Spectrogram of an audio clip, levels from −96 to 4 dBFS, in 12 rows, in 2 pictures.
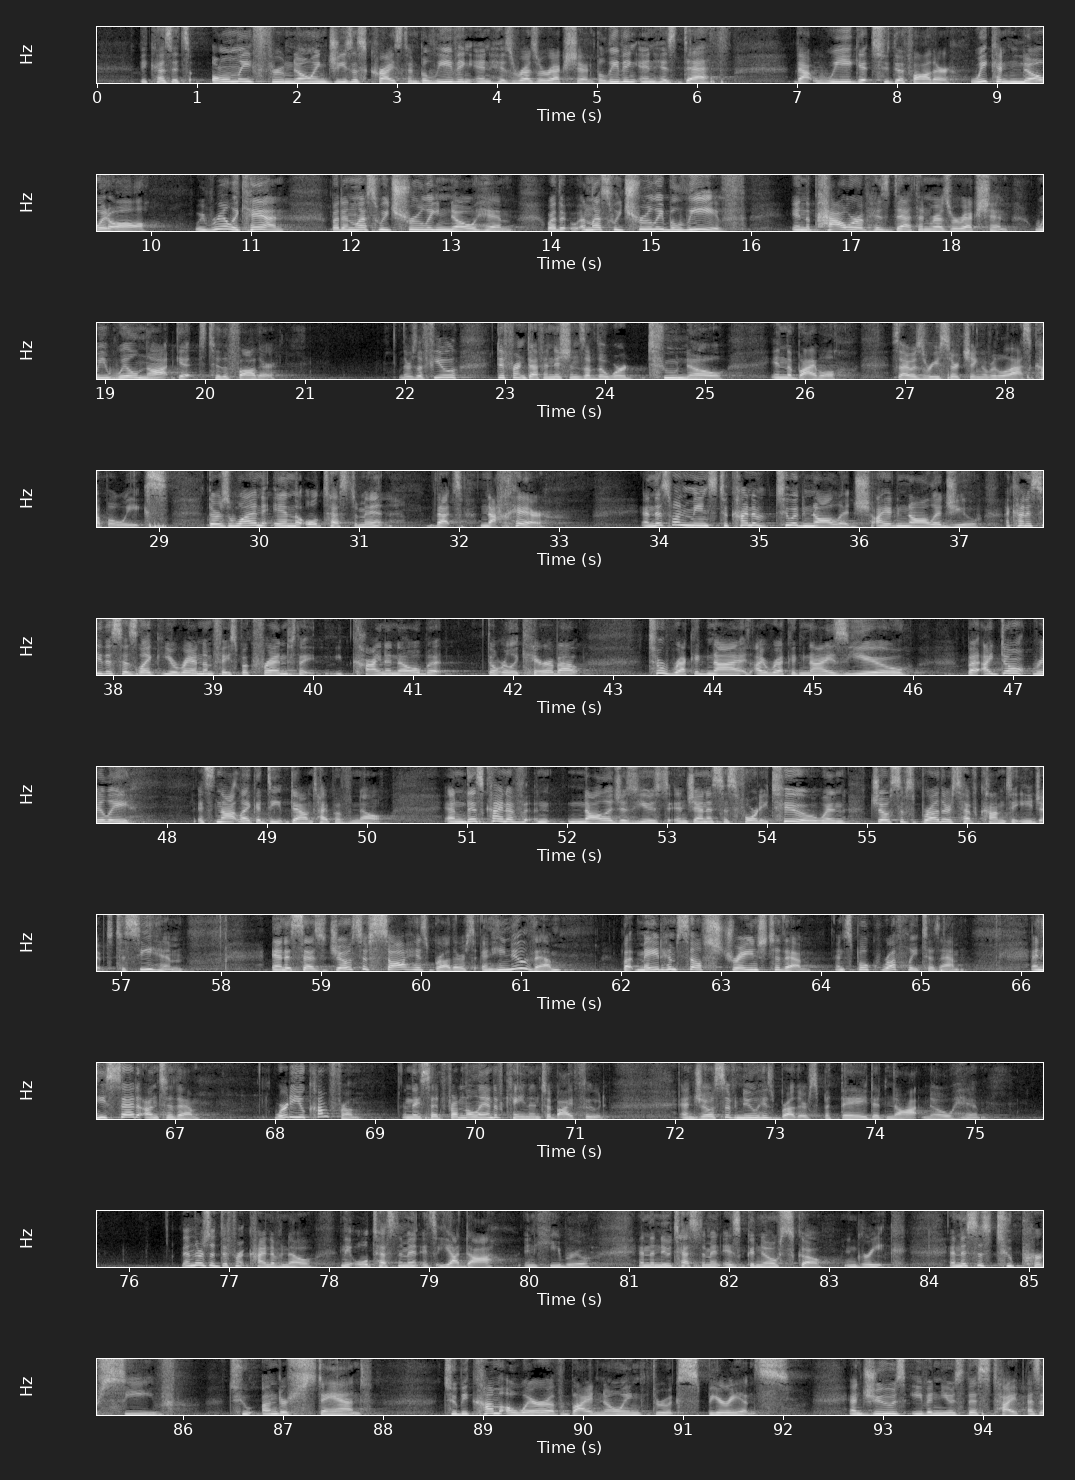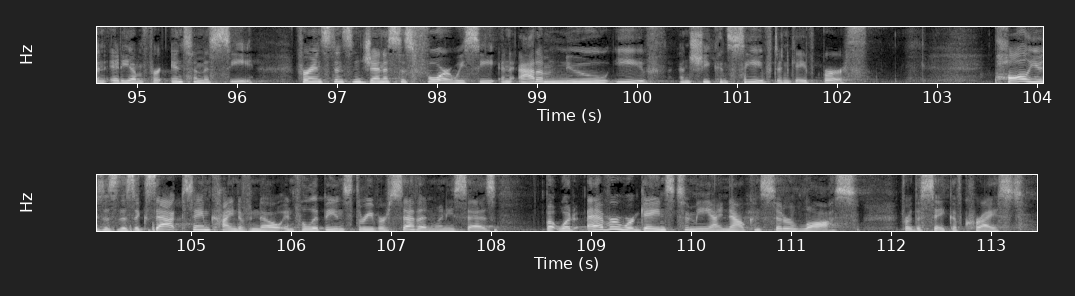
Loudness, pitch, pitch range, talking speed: -21 LUFS, 230 Hz, 210-255 Hz, 165 wpm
